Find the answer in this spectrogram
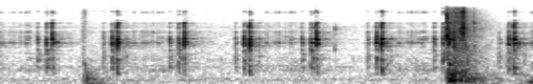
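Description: Small, irregular metallic clicks, several a second, from the winding ratchet of a Sessions eight-day clock movement as its going-side mainspring is slowly let down with a let-down tool, the click held back with a screwdriver.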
